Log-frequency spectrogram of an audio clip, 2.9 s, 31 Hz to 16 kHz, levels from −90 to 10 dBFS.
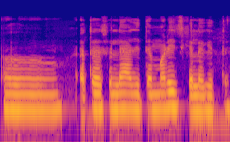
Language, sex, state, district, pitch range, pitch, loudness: Maithili, male, Bihar, Madhepura, 125-130 Hz, 130 Hz, -15 LUFS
